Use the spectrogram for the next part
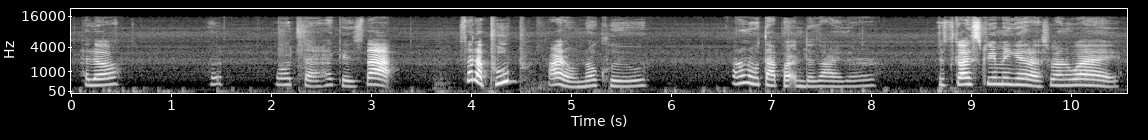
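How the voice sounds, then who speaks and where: A young woman giving casual, excitable commentary as she plays a video game, gasping and squealing at surprises. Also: high-pitched. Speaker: gaming video host.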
